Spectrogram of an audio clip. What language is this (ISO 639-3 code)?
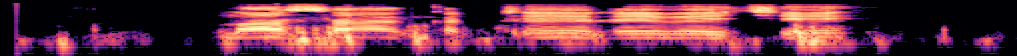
gig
